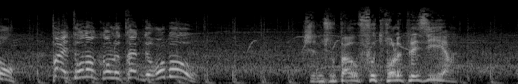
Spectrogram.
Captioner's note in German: beifall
